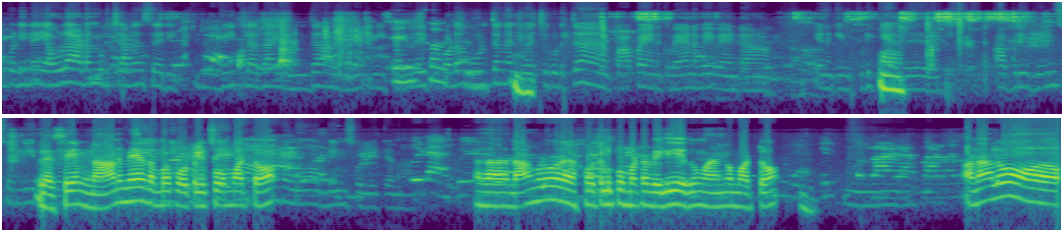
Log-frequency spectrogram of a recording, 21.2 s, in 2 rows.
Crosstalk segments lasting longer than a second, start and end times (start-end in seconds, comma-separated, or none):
11.0-13.3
